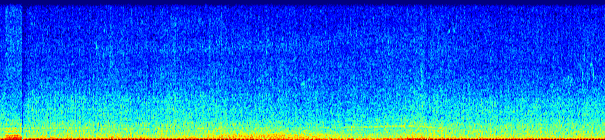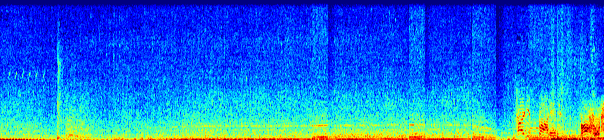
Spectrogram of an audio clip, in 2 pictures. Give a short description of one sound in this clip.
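A heavy tank engine rumbles low and steady.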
